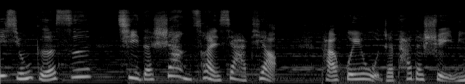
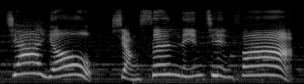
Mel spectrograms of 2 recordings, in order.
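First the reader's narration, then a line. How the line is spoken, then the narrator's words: Loud shout. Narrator (Chinese): 小熊妹妹还大声地叫着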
